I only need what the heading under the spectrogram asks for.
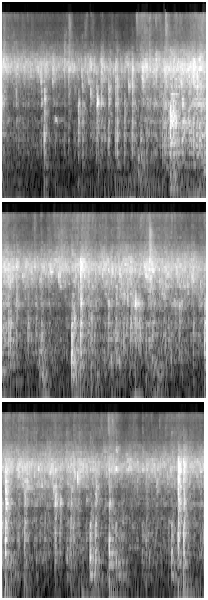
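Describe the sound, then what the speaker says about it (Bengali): Onions fry in a pan with a loud, continuous crackling sizzle and spattering bursts throughout, heard up close with no talking. "পেঁয়াজগুলো ভেজে নেবো"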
